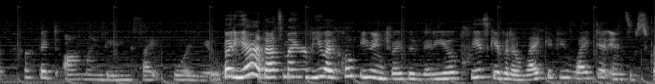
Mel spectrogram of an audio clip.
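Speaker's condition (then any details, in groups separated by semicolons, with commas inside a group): No condition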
